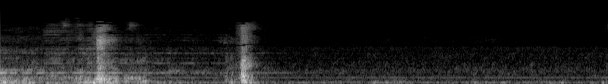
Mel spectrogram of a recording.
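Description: From start to finish the sounds carry heavy transform-codec damage, likely WMA compression at a low bitrate; the smearing fits roughly 32 kbps. Nothing survives above 16.7 kHz, and each event rings and washes across tens of milliseconds as quantisation noise spreads through long blocks, while weak detail drops out entirely. Unlike steady background hiss, the grainy noise here swells and fades with the sound itself, breathing with every onset.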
